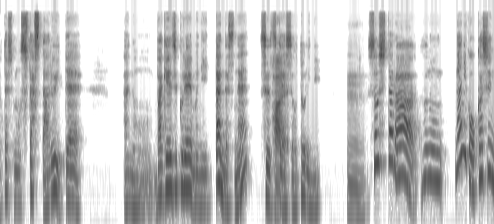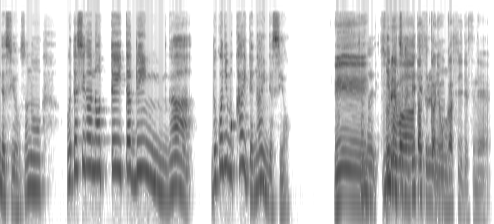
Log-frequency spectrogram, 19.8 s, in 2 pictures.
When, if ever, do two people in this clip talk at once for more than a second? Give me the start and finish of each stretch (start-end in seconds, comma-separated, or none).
17.0-18.9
